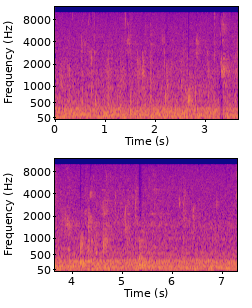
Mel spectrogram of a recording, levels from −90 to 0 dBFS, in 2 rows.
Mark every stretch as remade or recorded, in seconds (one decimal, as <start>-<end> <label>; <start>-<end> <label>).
0.0-7.3 recorded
